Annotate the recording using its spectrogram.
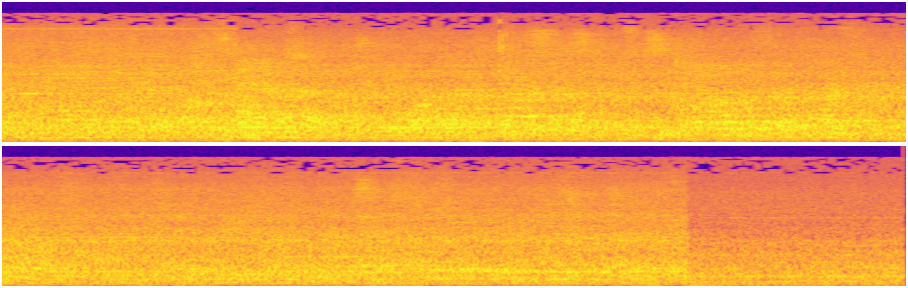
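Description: A crowd of adults murmurs indistinctly in a large indoor hall.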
